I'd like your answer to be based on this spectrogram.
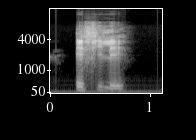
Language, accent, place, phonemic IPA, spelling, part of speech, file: French, France, Lyon, /e.fi.le/, effiler, verb, LL-Q150 (fra)-effiler.wav
- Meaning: 1. to thin, taper 2. to fray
